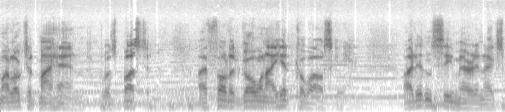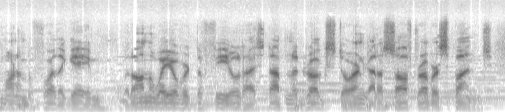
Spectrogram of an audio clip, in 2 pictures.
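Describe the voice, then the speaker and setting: An actor playing a hot-tempered, guilt-ridden baseball catcher in a vintage American radio drama, with gruff, slangy, clipped talk. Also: male voice, lowish voice, close to an everyday voice, poor audio. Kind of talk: 1940s-50s American radio drama acting. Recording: vintage radio recording with music.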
